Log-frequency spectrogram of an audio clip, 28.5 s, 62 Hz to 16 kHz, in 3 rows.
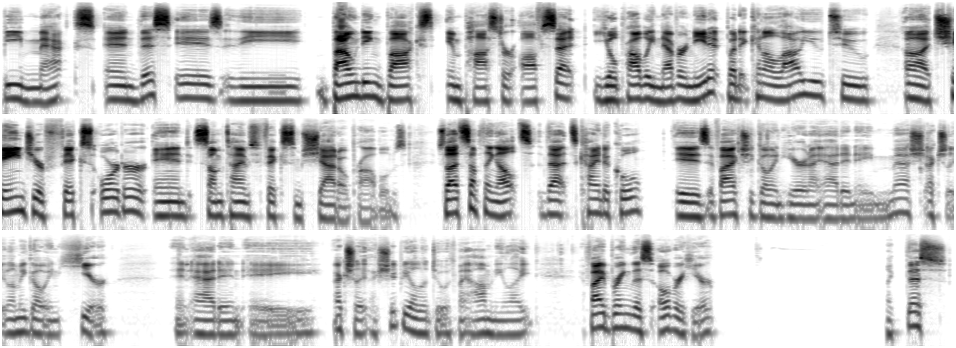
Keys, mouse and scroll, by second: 12.9-13.5 scroll, 14.0 scroll down 5, 14.1 scroll, 14.2 scroll down 1, 15.2 right click, 15.3 click, 16.3 click, 16.5-17.6 typing, 18.6 Escape, 19.8 click, 20.8 click, 22.8-24.7 drag, 25.2-26.3 middle drag, 25.2-26.3 scroll up 1, 26.3-27.1 scroll, 27.5 click.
